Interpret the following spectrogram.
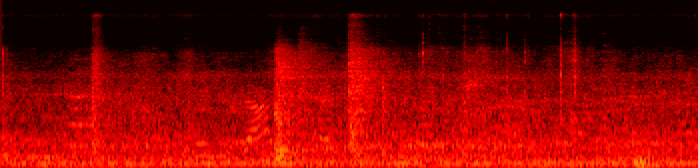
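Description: Store background: a steady low hum, a few short clicks and knocks from the phone being handled, and faint voices in the distance.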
